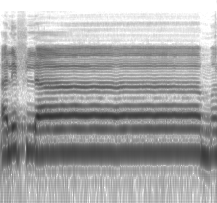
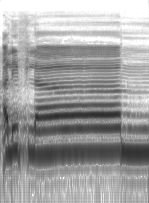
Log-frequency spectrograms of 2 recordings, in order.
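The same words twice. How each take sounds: First: The final m of lam is cut short. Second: The final m of lam is held nasal. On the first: The speaker calls it right. "यहाँ पे पढ़ेंगे अलिफ लाम रा जल्दी से" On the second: The speaker calls it wrong. "वहाँ गुन्ना करेंगे तभी हमने पढ़ा अलिफ लाम इस तरीके से यहाँ पे ऐसे नहीं"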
